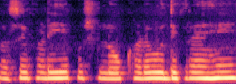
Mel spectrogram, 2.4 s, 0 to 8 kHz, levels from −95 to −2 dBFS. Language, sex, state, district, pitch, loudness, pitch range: Hindi, female, Bihar, Vaishali, 215 Hz, -13 LUFS, 210-220 Hz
